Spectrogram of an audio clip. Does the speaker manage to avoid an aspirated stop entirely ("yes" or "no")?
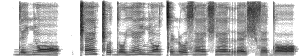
yes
